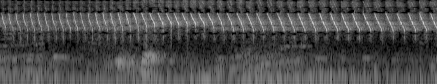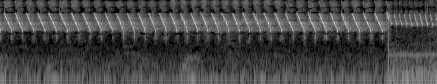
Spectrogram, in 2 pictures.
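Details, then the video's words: Canary singing to prepare males and females for mating, one long rapid trill of buzzy repeated notes held steady for about eight seconds before an abrupt change of phrase. "تغريد طائر الكناري هائج , لتجهيز الاناث و الذكور للتزاوج والغناء"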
